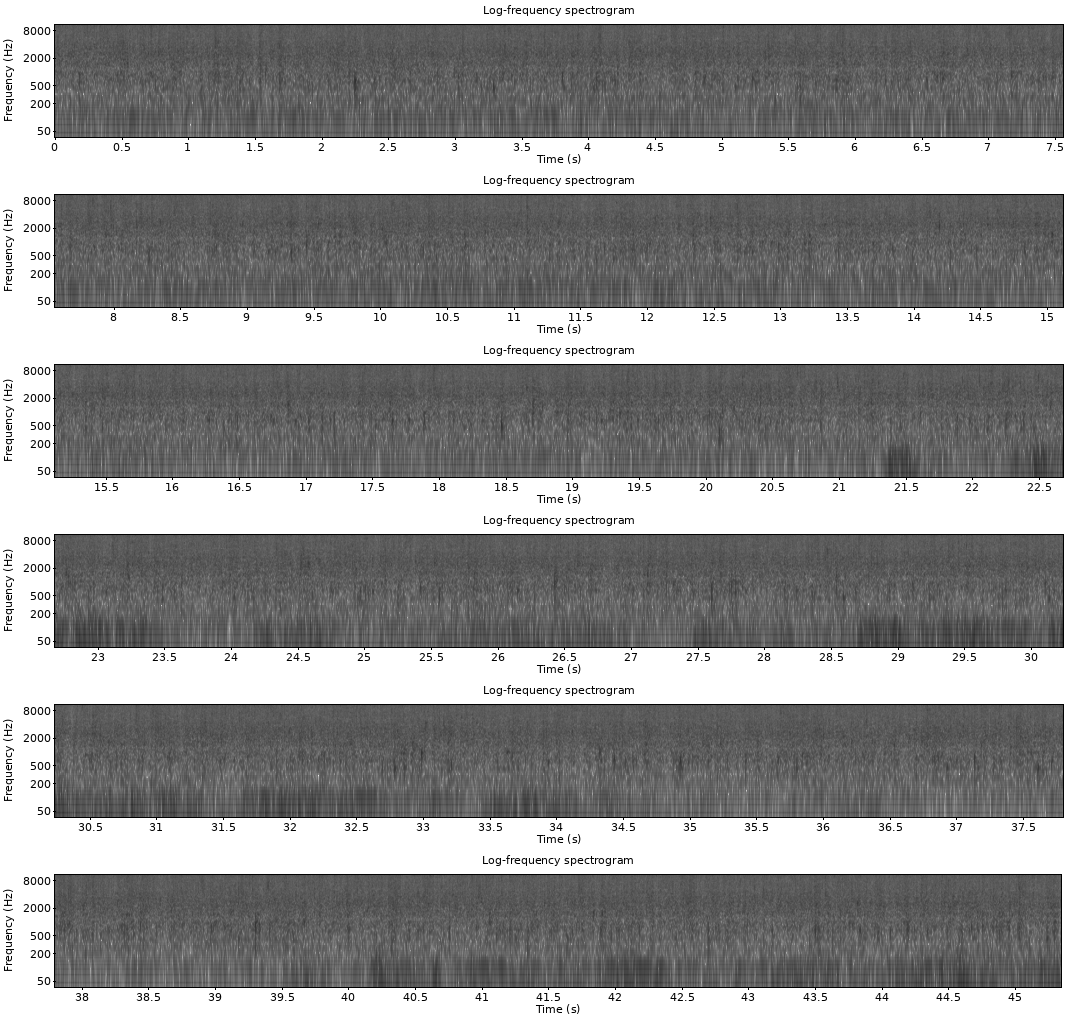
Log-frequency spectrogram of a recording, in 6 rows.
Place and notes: {"title": "Fengbin Township, Hualien County - small Waterfall", "date": "2014-10-09 13:19:00", "description": "In the side of the road, Water sound, small Waterfall\nZoom H2n MS+XY", "latitude": "23.47", "longitude": "121.47", "altitude": "49", "timezone": "Asia/Taipei"}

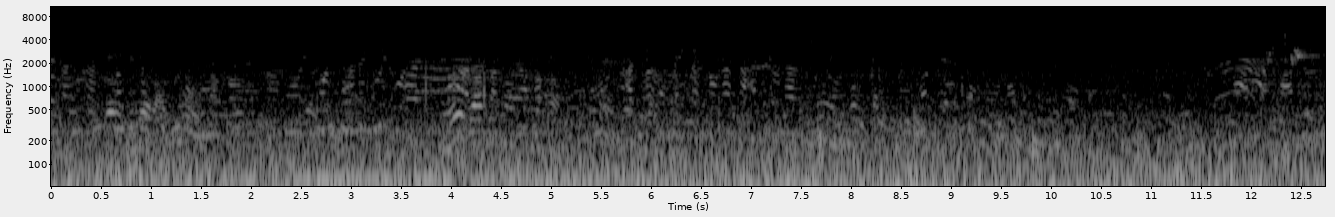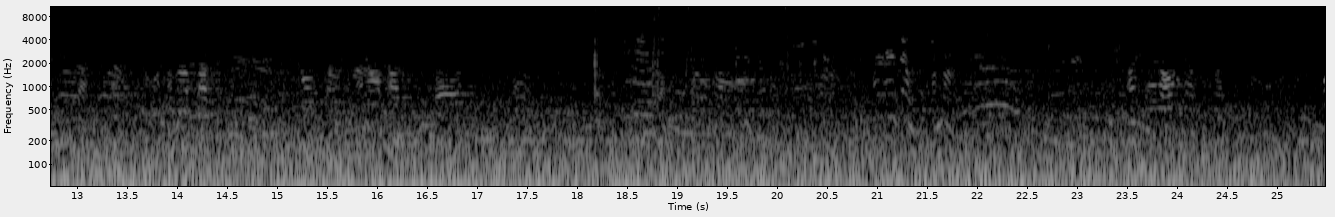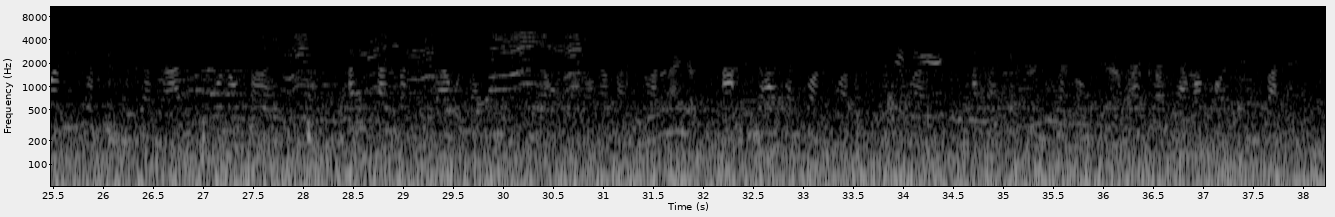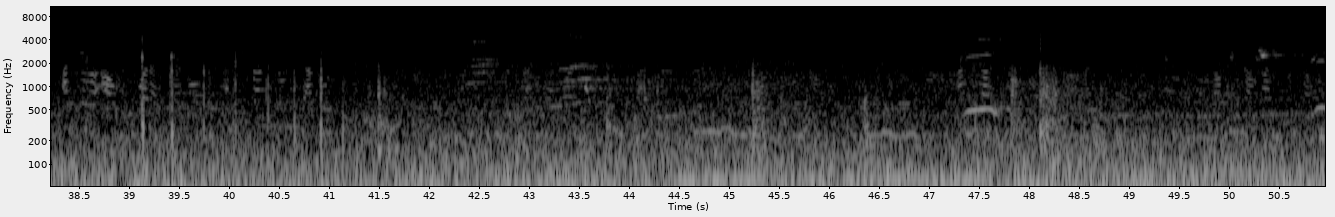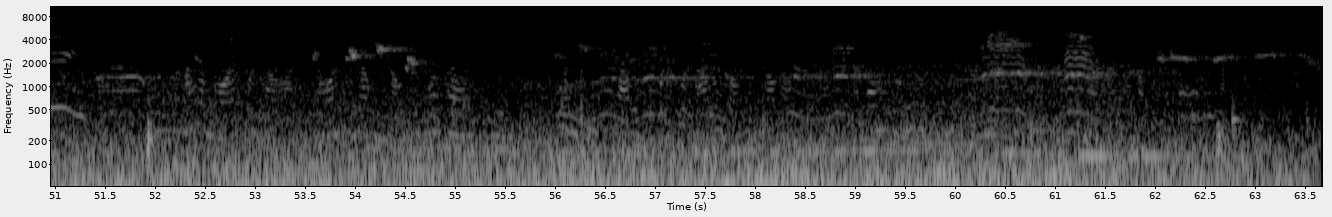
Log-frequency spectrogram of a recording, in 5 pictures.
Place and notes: {"title": "永直公園, Taipei City - Sitting in the park", "date": "2014-02-25 17:43:00", "description": "Sitting in the park, Traffic Sound, Elderly voice chat, Birds singing, Children's play area\nBinaural recordings\nZoom H4n+ Soundman OKM II", "latitude": "25.08", "longitude": "121.55", "timezone": "Asia/Taipei"}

